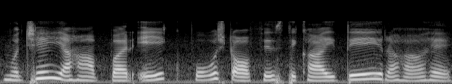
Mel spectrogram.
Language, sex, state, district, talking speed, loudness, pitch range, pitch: Hindi, female, Madhya Pradesh, Katni, 130 wpm, -15 LUFS, 180-220 Hz, 190 Hz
